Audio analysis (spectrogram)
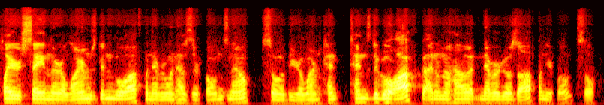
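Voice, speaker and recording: A man speaking as a baseball coach, giving casual, measured interview answers with hesitant phrasing. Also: medium pitch, fairly even intonation, poor audio.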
